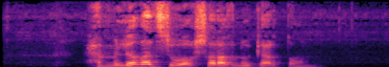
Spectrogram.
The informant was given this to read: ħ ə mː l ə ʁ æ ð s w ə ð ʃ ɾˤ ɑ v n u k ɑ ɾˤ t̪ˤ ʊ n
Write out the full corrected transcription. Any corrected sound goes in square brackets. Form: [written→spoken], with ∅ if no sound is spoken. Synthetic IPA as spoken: ħ ə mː l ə ʁ æ ð s w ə [ð→ʁ] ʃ ɾˤ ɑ v n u k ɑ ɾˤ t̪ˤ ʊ n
